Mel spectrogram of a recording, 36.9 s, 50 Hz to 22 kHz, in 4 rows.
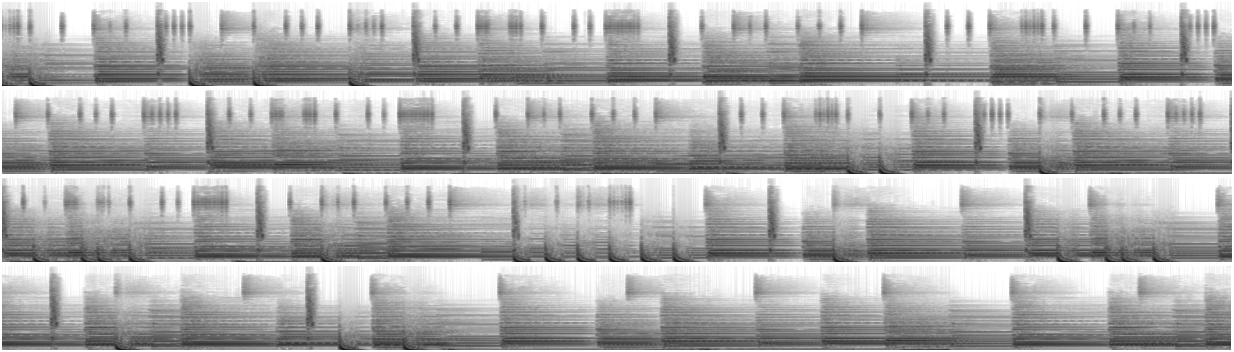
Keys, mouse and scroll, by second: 0.5-2.1 scroll down 2, 2.5-2.9 shift+middle drag, 2.9 scroll up 1, 3.1-4.3 middle drag, 4.3 scroll up 1, 4.5 alt+z, 5.0-8.2 middle drag, 8.2 click, 8.6 click, 9.0 alt+z, 9.3 click, 9.7-10.9 shift+middle drag, 10.9-11.3 scroll up 3, 11.3 middle click, 11.7 scroll up 2, 11.9-12.5 shift+middle drag, 12.5-13.0 scroll down 3, 13.1 middle click, 13.4-13.8 scroll down 5, 13.8-14.4 middle drag, 14.4 scroll up 1, 14.7 ctrl+s, 14.8 click, 15.7 ctrl+a, 16.0 drag, 16.7-17.1 middle drag, 17.1 ctrl+s, 17.2 drag, 17.6-18.2 shift+middle drag, 18.2 shift+d, 19.1-20.5 middle drag, 20.5 click, 22.6 ctrl+z, 23.1 shift+middle click, 24.0 s, 26.5 click, 26.8-27.7 middle drag, 27.7 drag, 28.7 click, 30.6 click, 31.2-31.6 alt+middle drag, 31.6-31.9 scroll up 3, 31.9-32.4 shift+middle drag, 32.4-34.1 shift+scroll up 3, 32.5 drag, 33.1-33.4 shift+middle drag, 34.3 click, 34.9 drag, 36.5 ctrl+j.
